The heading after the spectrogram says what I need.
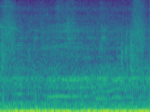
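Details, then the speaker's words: Grey-market Mercedes that previously would not start, air cleaner off, after long cranking: engine finally catches and runs with an uneven, pulsing low rumble; hard starting, cause unclear. "I've just been cranking are like crazy let's see what happens this done there she goes"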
